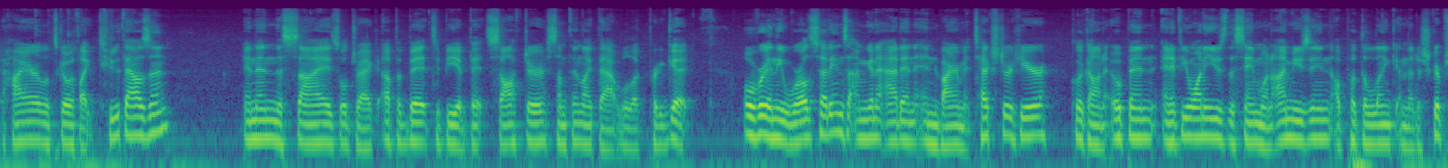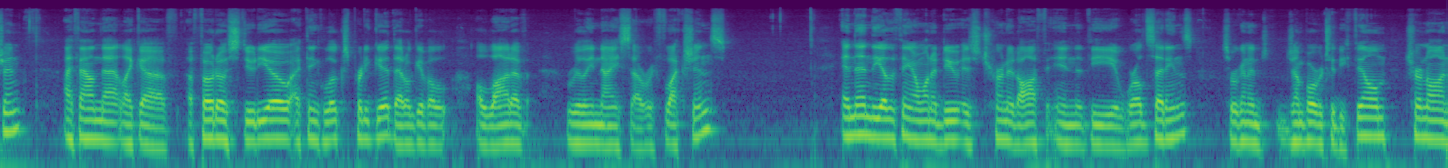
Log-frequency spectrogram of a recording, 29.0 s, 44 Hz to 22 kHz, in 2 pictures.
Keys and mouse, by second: 0.4 KP_0, 0.6 KP_0, 2.0 middle drag, 3.1-4.3 drag, 4.6-6.3 middle drag, 7.8 click, 8.7-10.8 drag, 19.9-20.4 middle drag, 20.9 middle drag, 21.1-22.1 middle drag, 24.9 middle click.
